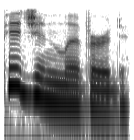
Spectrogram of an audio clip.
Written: pigeon-livered

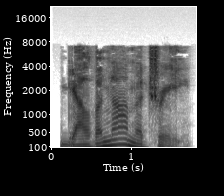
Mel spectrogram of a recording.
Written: galvanometry

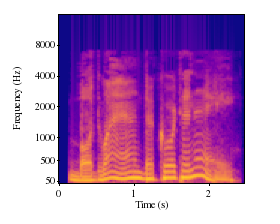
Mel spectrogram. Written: baudouin de courtenay

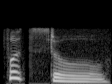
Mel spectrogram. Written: footstool

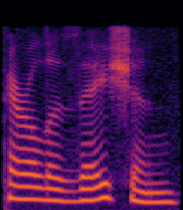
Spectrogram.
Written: paralyzation

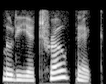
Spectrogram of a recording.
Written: luteotropic

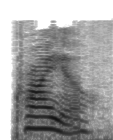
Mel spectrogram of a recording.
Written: Kryo

